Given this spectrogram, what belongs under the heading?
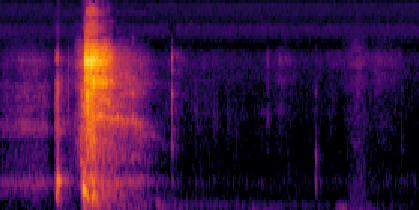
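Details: Induced sneezing in a female: a quick in-breath followed by one sharp, explosive sneeze, then silence.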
